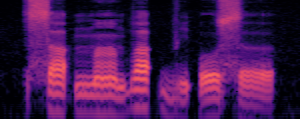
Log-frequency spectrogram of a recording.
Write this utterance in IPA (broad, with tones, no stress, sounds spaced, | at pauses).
s a˦ ʔ m ã˧ b a˦ ʔ b i˨ ʔ o˧ s ə˨˩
